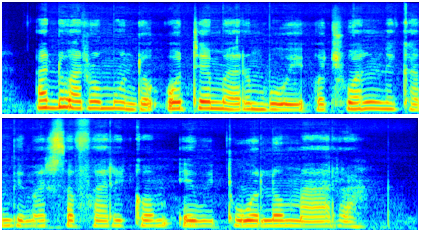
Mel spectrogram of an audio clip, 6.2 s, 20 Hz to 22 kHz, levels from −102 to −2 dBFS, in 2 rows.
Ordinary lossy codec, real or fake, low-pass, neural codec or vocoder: none; fake; none; vocoder, 44.1 kHz, 128 mel bands, Pupu-Vocoder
